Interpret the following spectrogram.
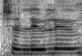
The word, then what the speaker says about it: Touloulou: Am I saying it correctly? Touloulou? Yes.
